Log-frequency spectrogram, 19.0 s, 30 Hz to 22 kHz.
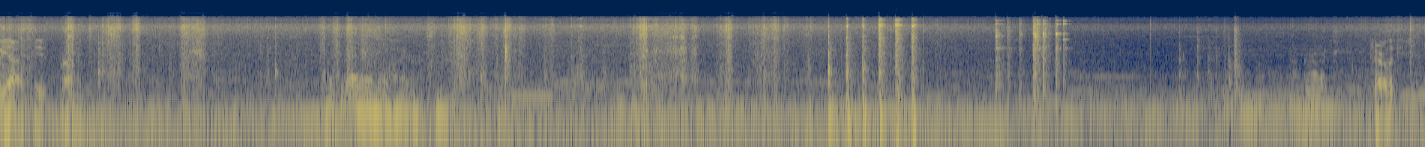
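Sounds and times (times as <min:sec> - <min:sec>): metal spoon scraping saucepan: 0:06.1 - 0:09.9
spoon clinking against pot: 0:13.3 - 0:14.4.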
